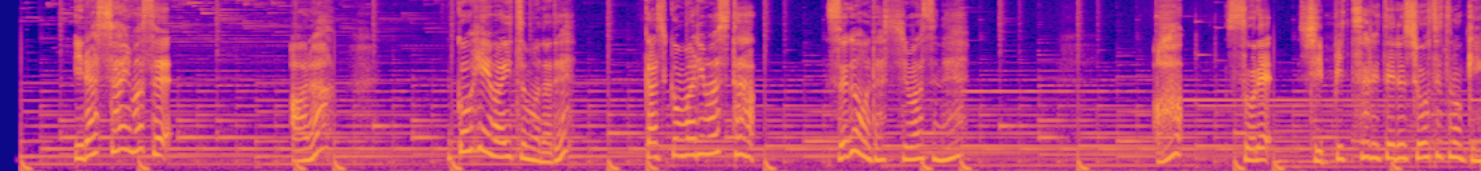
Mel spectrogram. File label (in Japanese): セリフ系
